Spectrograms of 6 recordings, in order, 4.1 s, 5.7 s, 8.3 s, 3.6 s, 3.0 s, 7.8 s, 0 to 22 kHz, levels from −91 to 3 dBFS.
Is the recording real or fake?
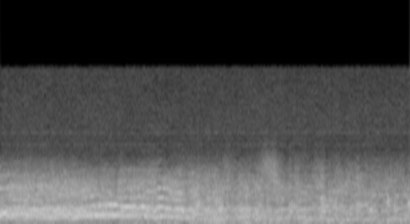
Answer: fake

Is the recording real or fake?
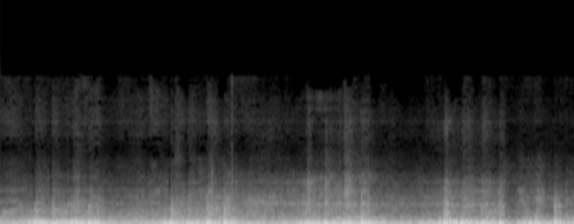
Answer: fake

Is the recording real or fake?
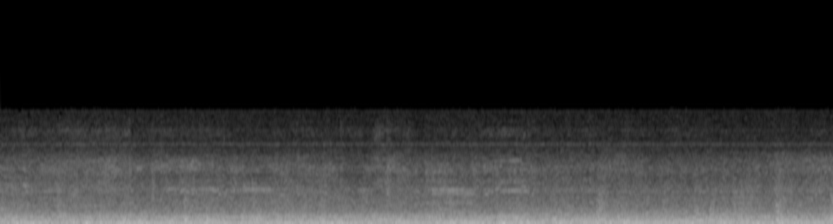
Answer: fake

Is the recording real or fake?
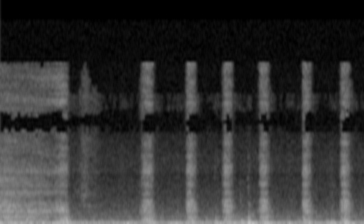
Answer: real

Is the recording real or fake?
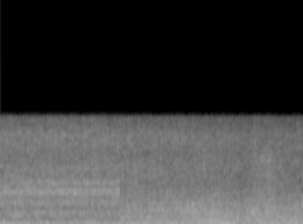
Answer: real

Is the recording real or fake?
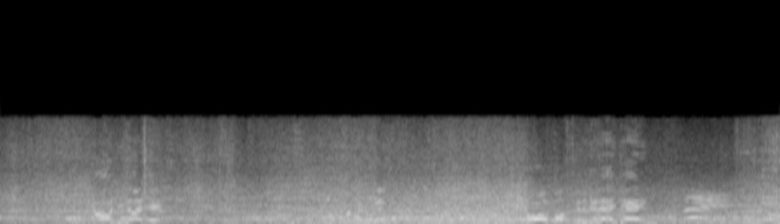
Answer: real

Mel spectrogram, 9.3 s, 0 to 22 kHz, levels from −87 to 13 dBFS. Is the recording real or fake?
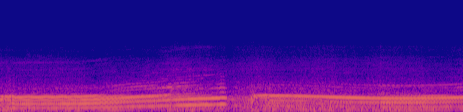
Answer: fake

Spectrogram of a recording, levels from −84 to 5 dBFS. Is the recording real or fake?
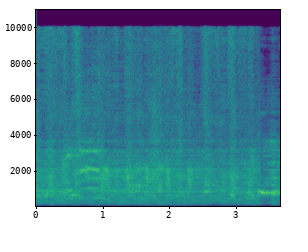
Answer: fake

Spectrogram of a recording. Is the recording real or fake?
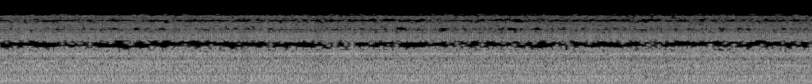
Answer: real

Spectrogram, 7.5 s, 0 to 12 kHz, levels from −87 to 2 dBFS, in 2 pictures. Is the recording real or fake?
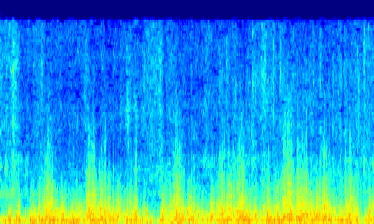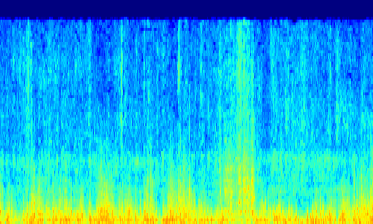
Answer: real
